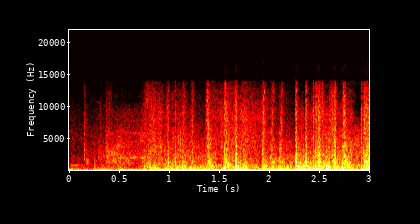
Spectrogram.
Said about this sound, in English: They hit the deck while three other SEALs advance, guns firing.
